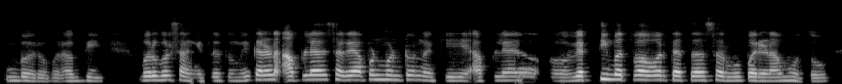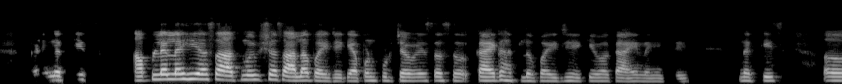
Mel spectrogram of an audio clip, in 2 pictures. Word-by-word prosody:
बरोबर, 155 -4 -6
अगदी. 160 0 -7 0.4
बरोबर 195 +2 +1
सांगितलं 175 -4 -6
तुम्ही, 170 +2 -9
कारण 220 +2 +3
आपल्या 215 +3 +4
सगळ्या 210 -2 +3
आपण 205 +2 +1
म्हणतो 215 -1 -2
ना 190 - -3
की 175 0 -6
आपल्या 185 +3 -4 0.4
अ, - - -15 0.2
व्यक्तिमत्वावर 210 +1 +3
त्याचा 195 -1 +4
सर्व 185 -2 -1
परिणाम 170 -1 +1
होतो 150 -3 -7 0.5
आणि 190 +2 -4
नक्कीच 220 +4 -3 0.5
आपल्यालाही 235 +5 +5
असा 235 -1 +4
आत्मविश्वास 215 +2 +1
आला 185 -1 +6
पाहिजे 160 -4 -2
की 165 - -5
आपण 175 +3 -1
पुढच्या 175 0 -2
वेळेस 170 +1 -5
असं 175 -2 -3
काय 175 -1 +4
घातलं 180 -3 -4
पाहिजे 160 0 -6
किंवा 160 -1 -6
काय 150 -2 -2
नाही 145 -1 -11
ते, 140 0 -15 0.5
नक्कीच. 175 0 -5 0.4
अ, 180 - -4
180 Hz, 140 wpm, -22 LUFS, 165-205 Hz, 0.5 s, आला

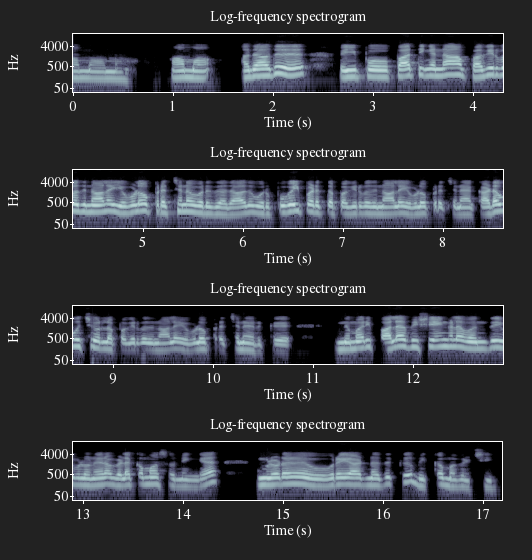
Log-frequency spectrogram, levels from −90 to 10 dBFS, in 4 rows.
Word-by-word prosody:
ஆமாமா. 150 -2 -5 0.6
ஆமா. 165 -1 0 0.4
அதாவது 200 +7 +5 0.7
இப்போ 180 +1 0 0.3
பார்த்தீங்கன்னா, 200 +2 +4 0.2
பகிர்வதுனால 205 +1 +3 0.2
எவ்ளோ 195 +5 +2
பிரச்சனை 200 +3 0
வருது. 170 -2 0
அதாவது 160 +4 0
ஒரு 160 -1 -4
புகைப்படத்த 200 -2 +2
பகிர்வதுனால 170 0 -1
எவ்ளோ 165 +2 0
பிரச்சனை, 155 -1 -6 0.2
கடவுச்சொல்ல 205 0 +2
பகிர்வதுனால 160 0 -4
எவ்ளோ 170 +3 -1
பிரச்சனை 170 +1 -5
இருக்கு. 140 +1 -7 0.6
இந்த 175 0 0
மாரி 200 +3 0
பல 230 +7 +4
விஷயங்கள 225 +1 0
வந்து 180 +3 -2
இவ்வளோ 175 -2 -2
நேரம் 185 -1 -1
விளக்கமா 195 +3 -2
சொன்னீங்க. 150 -1 -8 0.5
உங்களோட 185 +2 +3 0.4
உரையாடினதுக்கு 185 +3 -1
மிக்க 185 +4 -7
மகிழ்ச்சி. 145 -1 -11
180 Hz, 115 wpm, -19 LUFS, 165-200 Hz, 0.7 s, அதாவது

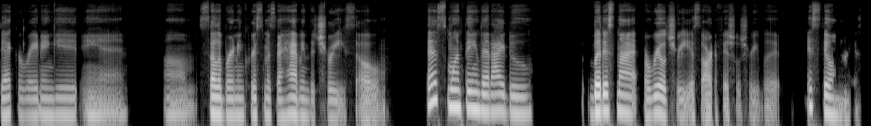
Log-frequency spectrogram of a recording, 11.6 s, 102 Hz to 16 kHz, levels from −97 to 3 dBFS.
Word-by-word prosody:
decorating 155 0 -4
it, 160 0 -5
and, 80 - -6 0.5
um, 80 +1 -8
celebrating 160 -1 +2
Christmas 160 0 -5
and 150 0 -2
having 155 -2 +1
the 140 - -10
tree, 145 -1 -6
so 70 0 -6 0.6
that's 280 +4 +3
1 225 -2 +6
thing 205 -2 +4
that 185 -1 +3
I 185 0 +1
do, 170 -1 -2 0.8
but 180 +2 +9
it's 185 0 +4
not 180 -2 +2
a 150 - -1
real 165 0 +3
tree. - - -7
It's - - -7
artificial - - -5
tree, - - -14
but - - -13 0.3
it's 225 -1 -2
still 170 -2 +2
nice. - - -10
160 Hz, 155 wpm, -23 LUFS, 155-180 Hz, 0.8 s, but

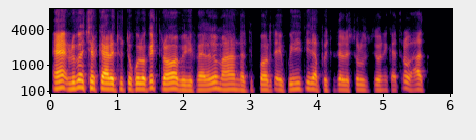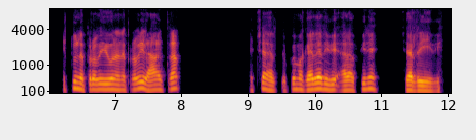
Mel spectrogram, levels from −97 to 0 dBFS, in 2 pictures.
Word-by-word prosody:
Eh, 175 +3 +9
lui 165 +1 +1
va 200 - +6
a - - +6
cercare 165 -4 +7
tutto 155 0 -4
quello 155 +1 +5
che 185 +3 +3
trovi, 155 -6 +4
gli 125 - -2
fai 135 +1 0
la 140 - 0
domanda, 145 -5 -1
ti 120 - -24
porta 130 +1 -2
e 135 - -3
quindi 155 +2 -5
ti 165 +3 -6
dà 155 -2 0
poi 135 +2 -9
tutte 130 +3 -5
le 135 -1 -2
soluzioni 135 0 -8
che 130 - -12
ha - - -10
trovato 145 -3 -5 0.5
e - - -22
tu 180 - -6
ne 160 -4 0
provi 145 0 -2
una 145 -1 0
e - - -3
ne 135 - -7
provi 150 +6 -2
l'altra. 140 +4 -3 1.1
Eh, - - -20
certo, 135 -9 -5
e - - -19
poi 150 +9 -7
magari 145 +1 +1
arrivi 150 -4 +1
alla 125 -1 -3
fine 155 +1 -5 0.4
ci - - -4
arrivi. 120 -3 0
145 Hz, 225 wpm, -24 LUFS, 130-160 Hz, 1.1 s, Eh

